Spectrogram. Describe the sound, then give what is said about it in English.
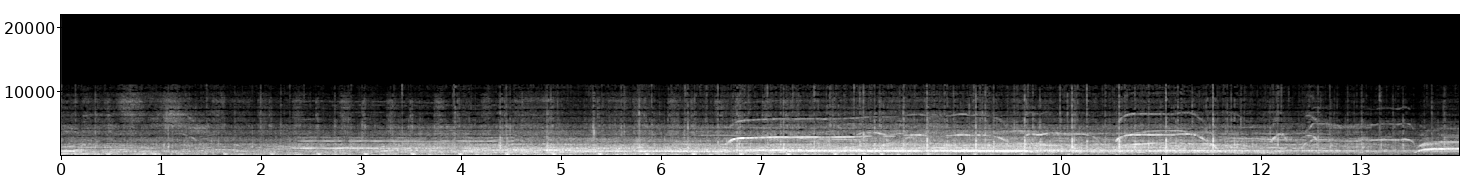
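A baseball stadium crowd of about 4,650 fans cheers in a steady, dense roar for the whole stretch in the bottom of the eighth inning, with the bases loaded and one out. The roar swells slightly midway, with high whistles and scattered shouts rising above the din. “This crowd of 4,650 fans is re-energized in this eighth inning.”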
